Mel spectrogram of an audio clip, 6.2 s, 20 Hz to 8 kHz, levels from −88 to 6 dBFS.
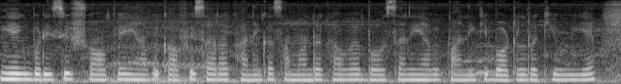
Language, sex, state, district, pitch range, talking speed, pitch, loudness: Hindi, female, Chhattisgarh, Rajnandgaon, 180-190 Hz, 250 wpm, 185 Hz, -17 LUFS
